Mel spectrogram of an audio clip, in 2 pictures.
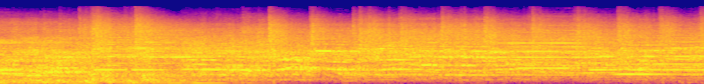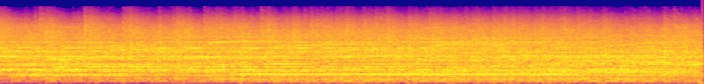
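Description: A crowd of spectators chants and cheers loudly.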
